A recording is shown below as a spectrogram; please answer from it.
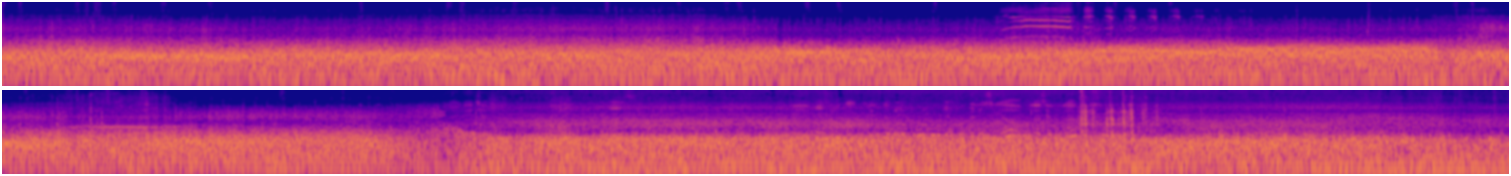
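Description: Wind buffeting the microphone of an action camera on a tandem paraglider in flight: a loud, steady low rumble. A short voice call cuts through about ten seconds in.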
